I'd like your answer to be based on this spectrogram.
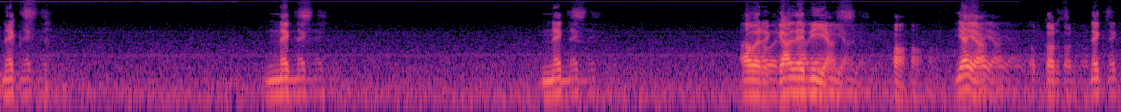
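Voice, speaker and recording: A man from Poland with a Polish accent, giving a guest lecture over slides in short, halting, repetitive phrases. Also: mid-range voice, steady tone, a little hiss or hum. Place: lecture hall.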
